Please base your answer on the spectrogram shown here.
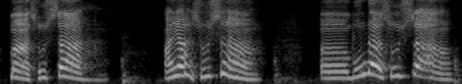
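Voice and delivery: put-on high, drawn-out childish whine; whiny child. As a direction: whine to every grown-up that it's too hard. Anak manja mengeluh tugas susah. (rengekan anak manja yang mengeluh susah)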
